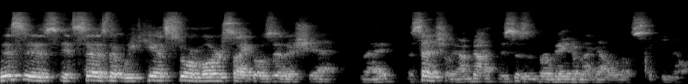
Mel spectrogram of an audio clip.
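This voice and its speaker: A man talks at a fairly quick pace with hardly any pauses. His pitch is fairly high, his intonation lively, and his loudness swings widely. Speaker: public commenter at town board meeting. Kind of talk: public comment. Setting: town board meeting. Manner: fast.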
